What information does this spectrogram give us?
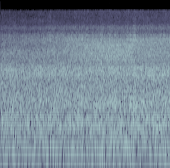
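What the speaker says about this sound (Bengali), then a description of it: "জল আসছে" Water pours over a small dam at a resort in Bankura, a dense, steady rushing roar that stays close and loud with no pauses and no voices.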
